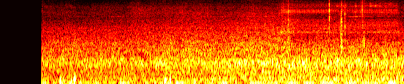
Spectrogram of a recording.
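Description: Road traffic at close range: vehicle engines and tyres with a steady low rumble.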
